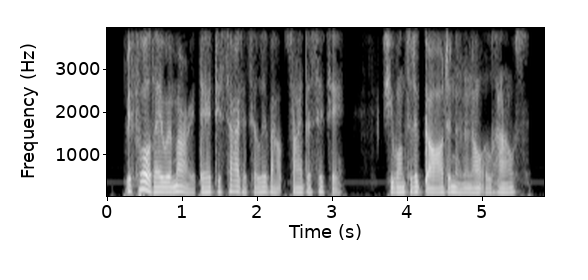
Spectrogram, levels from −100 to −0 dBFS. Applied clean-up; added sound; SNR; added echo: none; none; none; none.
